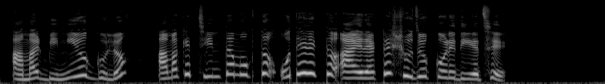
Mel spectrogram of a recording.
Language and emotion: Bengali, happy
